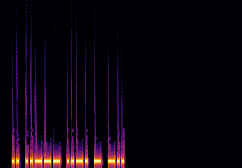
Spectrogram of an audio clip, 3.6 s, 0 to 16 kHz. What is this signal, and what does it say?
Morse code, heard as a keyed tone, about 36 wpm, 700 Hz. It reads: I2FTD
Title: DXCC-100 Call Signs - 5 Characters - Repeated 3x - 35wpm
